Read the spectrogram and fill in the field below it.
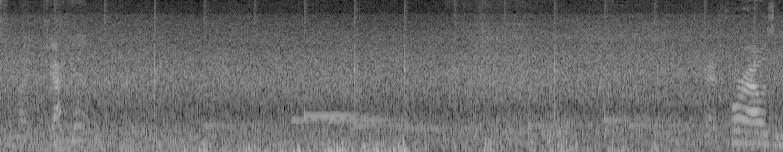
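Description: Wind blows across the open beach.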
